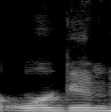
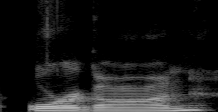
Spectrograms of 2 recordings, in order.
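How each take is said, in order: First: Oregon, last vowel weak, like "Or-uh-gun"; Oregon ending in "gun". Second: Oregon, last vowel fully open as in "gone"; Oregon ending in "gone". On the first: Host offers the other way to say it, Oregon ending in "gun". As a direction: say Oregon with a reduced final "gun". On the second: Host unsure how to say the state, Oregon ending in "gone". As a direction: say Oregon with an open final "gahn". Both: Shown as a demonstration. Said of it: "however you say it".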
